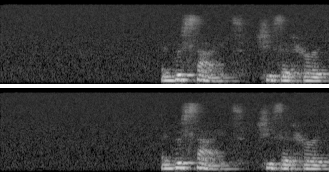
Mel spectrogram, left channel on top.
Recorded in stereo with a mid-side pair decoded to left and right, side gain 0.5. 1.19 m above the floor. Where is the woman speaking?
5° right, 10 m.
